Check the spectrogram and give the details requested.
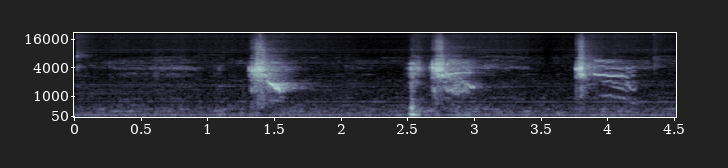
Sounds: Sneeze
